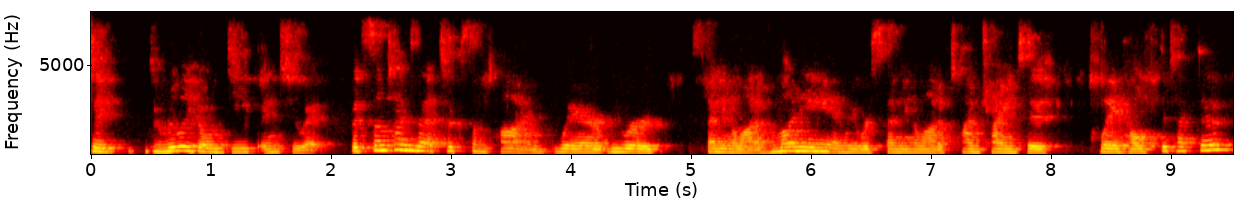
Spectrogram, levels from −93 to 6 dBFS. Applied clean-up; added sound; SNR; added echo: none; none; none; none.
